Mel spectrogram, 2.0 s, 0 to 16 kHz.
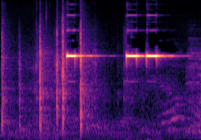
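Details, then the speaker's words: Hard-wired combination smoke/carbon monoxide alarm with a fresh backup battery: a few clicks, then two shrill high chirps, signalling the alarm reached end of life (7–10 year shelf life). "and immediately got the tripping sound of course I first blam the battery but after trying several all of which I knew were definitely fresh I ruled out the battery"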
